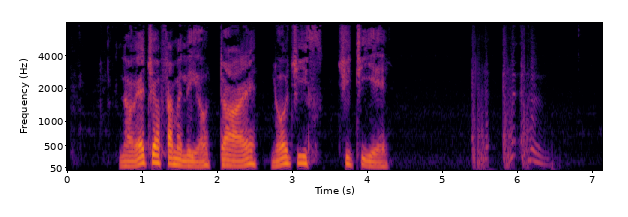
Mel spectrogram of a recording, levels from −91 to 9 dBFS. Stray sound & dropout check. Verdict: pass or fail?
fail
